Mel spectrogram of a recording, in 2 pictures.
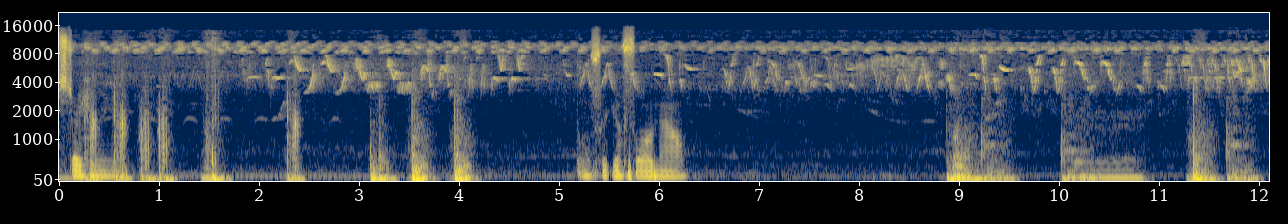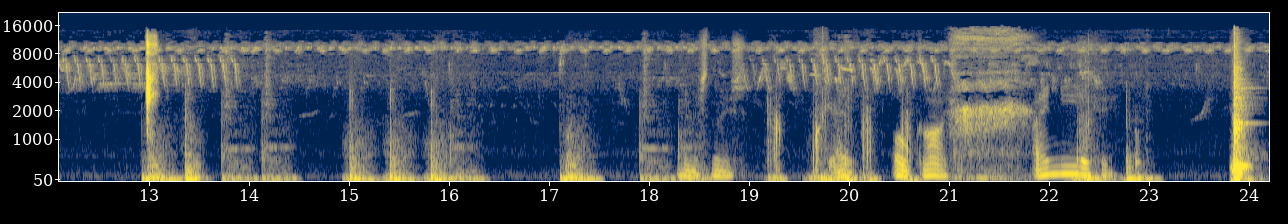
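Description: Footsteps thud on a hard surface.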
